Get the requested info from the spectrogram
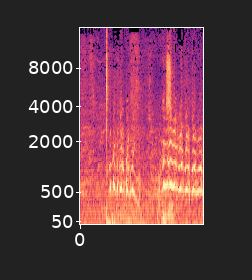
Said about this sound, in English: And they have turkeys, wild turkeys. They do have turkeys.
